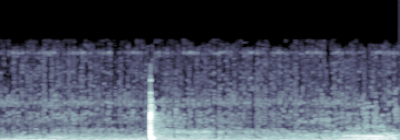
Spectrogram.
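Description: A single sharp click about three-quarters of a second in, over a faint steady hum.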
